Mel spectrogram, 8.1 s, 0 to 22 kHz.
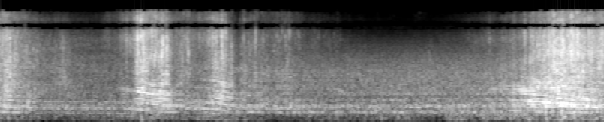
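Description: NASCAR Truck Series trucks' V8 engines passing at racing speed, the pitch falling as each pack goes by. One pack passes at the start, another about two seconds in, and the loudest near the end.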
